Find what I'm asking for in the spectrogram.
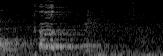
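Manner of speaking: short airless laugh at the notion; quiet scoffing laugh. Acted. Laughing at the man's claim that Christ wasn't a woman, soft and scornful. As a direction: let a soft scornful chuckle escape.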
